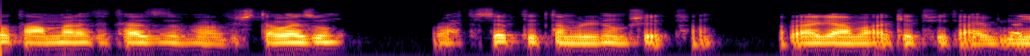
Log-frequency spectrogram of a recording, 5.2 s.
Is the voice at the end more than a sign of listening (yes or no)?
yes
